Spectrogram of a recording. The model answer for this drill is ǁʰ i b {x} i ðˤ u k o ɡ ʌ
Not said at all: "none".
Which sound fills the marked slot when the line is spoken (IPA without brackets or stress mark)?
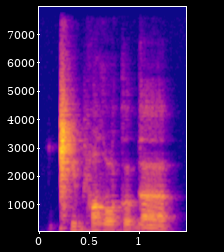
h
